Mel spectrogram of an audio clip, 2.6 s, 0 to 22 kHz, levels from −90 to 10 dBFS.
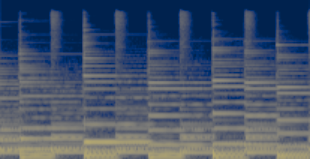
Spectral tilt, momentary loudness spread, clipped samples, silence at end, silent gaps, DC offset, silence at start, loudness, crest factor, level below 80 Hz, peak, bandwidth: -6.5 dB/octave; 4 LU; under 0.1%; 0 s; none; under 0.1%; 0 s; -23 LUFS; 14 dB; -30 dBFS; -8 dBFS; 17 kHz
